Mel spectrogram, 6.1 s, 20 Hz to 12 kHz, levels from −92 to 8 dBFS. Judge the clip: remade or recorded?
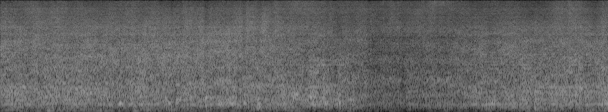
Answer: remade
